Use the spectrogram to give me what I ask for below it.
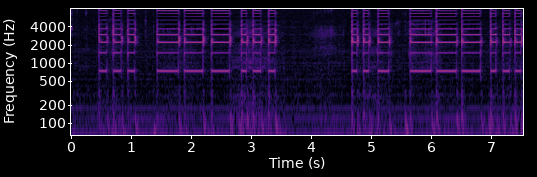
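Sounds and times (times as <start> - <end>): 
SOS in Morse code beeps: 0.5 - 3.5, 4.7 - 7.5.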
